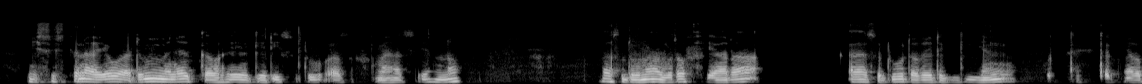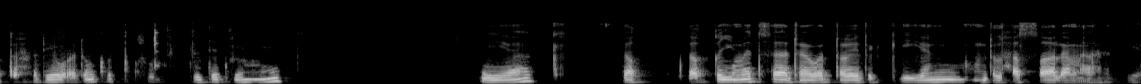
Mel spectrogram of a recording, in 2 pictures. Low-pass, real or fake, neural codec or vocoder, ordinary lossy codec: 7.2 kHz; real; none; none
